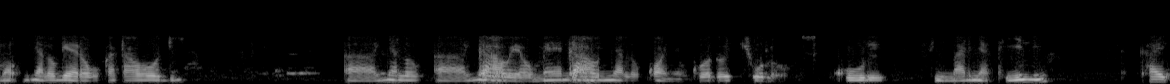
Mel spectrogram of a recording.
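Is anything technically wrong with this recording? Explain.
Yes. Two faults are audible.

Throughout the clip, the speech carries Speex codec damage. This low-rate CELP codec gives the excitation too few bits, which fits roughly 11 kbps. The result sounds noisy and hoarse. The band runs only from 200 Hz to 3.5 kHz, with nothing above 3.7 kHz.

From 3.81 to 5.99 s, there is a doubled audio track. A second full-band copy trails about a second behind, at roughly the original's level. It is dry, with no decay, and it starts and stops abruptly. The likely cause is a slower second capture path.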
